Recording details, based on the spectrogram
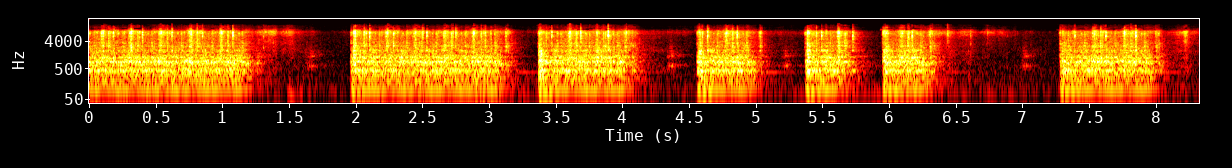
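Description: A sewing machine stitches a bicycle frame bag in loud, close bursts of rapid mechanical whirring, each lasting about a second, with brief quiet gaps between them while the fabric is repositioned.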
